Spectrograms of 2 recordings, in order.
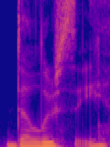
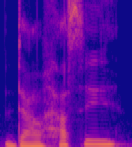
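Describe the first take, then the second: First: The name sounds like 'Delucy'. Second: The name sounds like 'Dalhousie'. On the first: The speaker calls it wrong. "in my head, I pronounced as Delucy. Not how you say it" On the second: The speaker calls it right. "it's Dalhousie Castle"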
